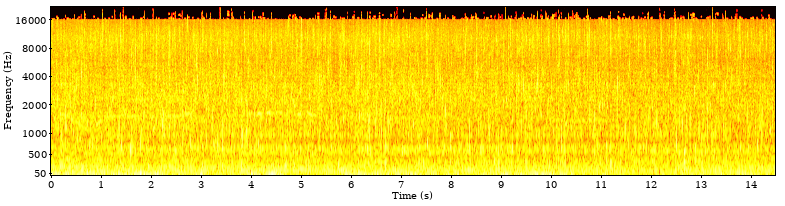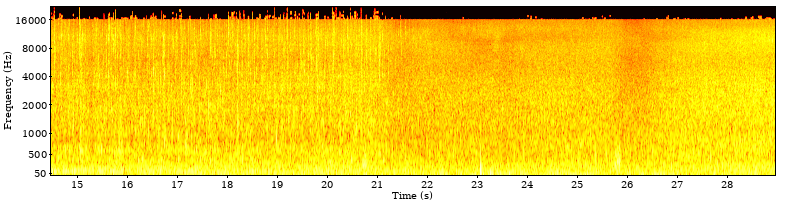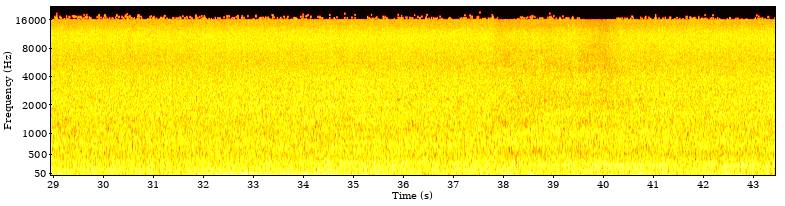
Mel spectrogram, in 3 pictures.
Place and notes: Freyburg Square, Chancery Street - Fountain Pumps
